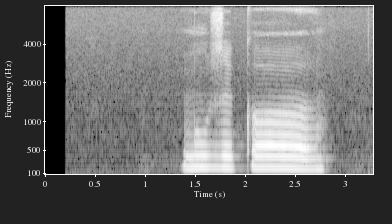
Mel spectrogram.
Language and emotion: Russian, sad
